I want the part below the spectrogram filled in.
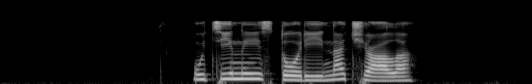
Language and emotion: Russian, neutral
